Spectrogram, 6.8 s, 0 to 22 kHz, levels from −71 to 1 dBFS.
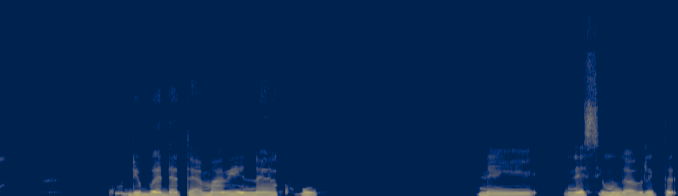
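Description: No audible fault turns up anywhere in the recording; nothing in it calls for a fix.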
